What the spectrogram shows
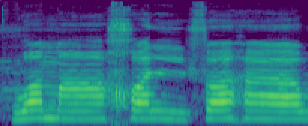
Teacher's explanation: الف مدہ کو ہم ایک الف کی مقدار کھینچ کر پڑھیں گے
